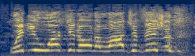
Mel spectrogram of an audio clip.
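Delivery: high, choked-up speech; mock tearful preaching. Jilted motivator back before the crowd, tearful. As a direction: keep speechmaking through acted heartbreak. Resumes speech heartbroken after breakup.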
